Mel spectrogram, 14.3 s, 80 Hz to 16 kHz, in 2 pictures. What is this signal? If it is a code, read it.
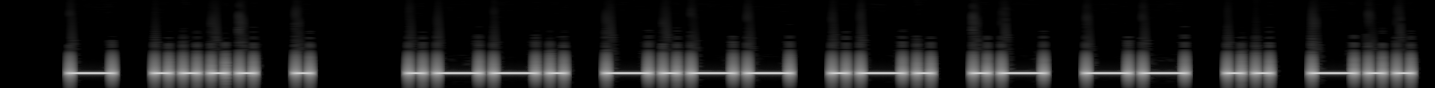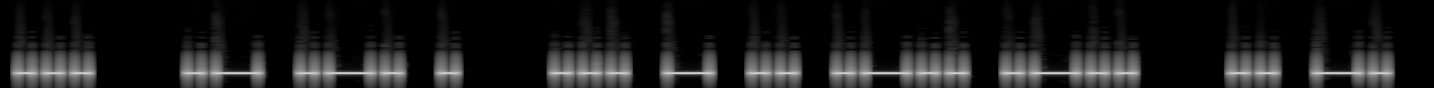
Morse code, heard as a keyed tone, about 17 wpm, 700 Hz. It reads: THE PYRAMIDS ARE STILL IN
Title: A Sound Of Thunder 17wpm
